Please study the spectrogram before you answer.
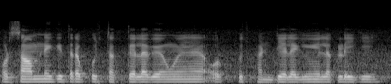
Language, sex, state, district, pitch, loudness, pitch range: Hindi, male, Uttar Pradesh, Shamli, 120 Hz, -21 LUFS, 120-125 Hz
